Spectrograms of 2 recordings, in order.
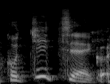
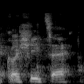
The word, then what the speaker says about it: Košice: Košice. Is that how you say it? Yeah, Košice. Yeah.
